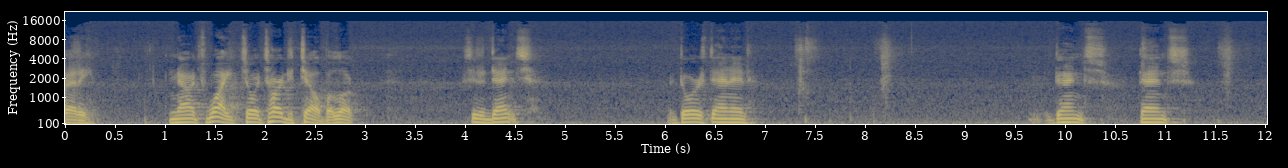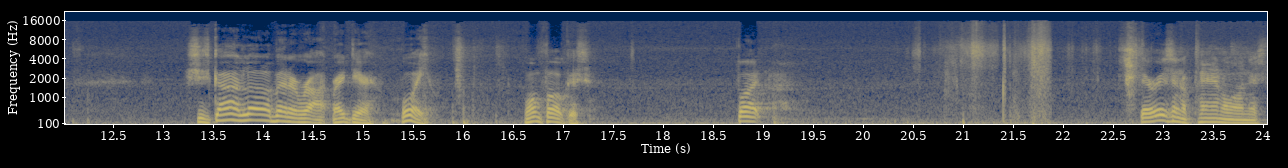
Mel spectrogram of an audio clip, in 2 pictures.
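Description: A man speaks calmly, close by, in short bursts with pauses.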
